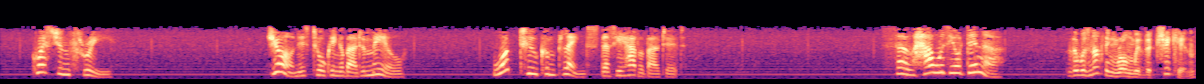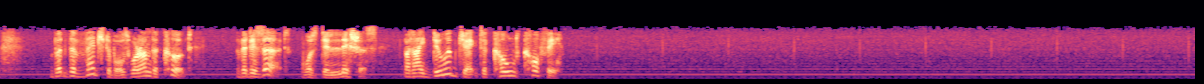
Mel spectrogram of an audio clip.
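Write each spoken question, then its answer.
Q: What 2 complaints does he have about it?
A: The vegetables were undercooked and the coffee was cold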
